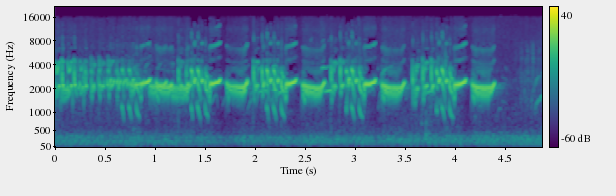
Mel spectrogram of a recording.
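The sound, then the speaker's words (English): A short-billed dowitcher's bubbling, trilling breeding song runs in quick repeated bursts for several seconds, bright and fairly loud, with a faint low rumble underneath and no voices. The bird calls in flight, gliding earthward from 150 feet above ground with its beak open. “You can hear their bubbling and trilling from up to a quarter mile away.”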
